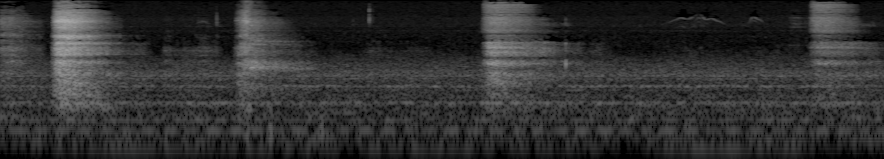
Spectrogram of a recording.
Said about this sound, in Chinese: 所以我在这里要挑战一下，我在这里先喘上几秒钟的气啊，什么都没有，没有任何信息量，只有喘气，就强调一下所谓的剪辑的气口。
